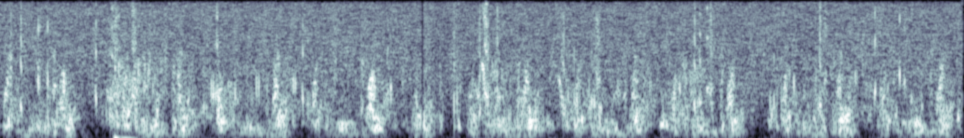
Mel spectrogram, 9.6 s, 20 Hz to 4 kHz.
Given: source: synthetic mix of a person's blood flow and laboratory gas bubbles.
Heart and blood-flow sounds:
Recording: Doppler ultrasound of blood flow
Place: precordium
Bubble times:
0.00-0.28 s: bubbles
0.38-0.62 s: bubbles
0.95-1.68 s: bubbles
2.03-2.42 s: bubbles
2.55-2.64 s: bubbles
2.92-3.15 s: bubbles
3.67-3.71 s: bubbles
3.87-3.97 s: bubbles
4.03-4.07 s: bubbles
4.40-4.48 s: bubbles
4.52-4.67 s: bubbles
4.75-5.27 s: bubbles
5.43-6.27 s: bubbles
6.46-7.20 s: bubbles
7.68-8.37 s: bubbles
8.55-8.95 s: bubbles
8.98-9.29 s: bubbles
9.57-9.65 s: bubbles
From the record:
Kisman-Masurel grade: 342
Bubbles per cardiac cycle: rolling drumbeat, 9 or more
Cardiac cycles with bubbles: 100%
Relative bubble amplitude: moderate (0.250 to 0.450)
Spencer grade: 3 (all of the cardiac periods contain showers or single bubble signals, but not dominating or overriding the cardiac motion signals)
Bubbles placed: only in the low amplitude regions of the cardiac cycle

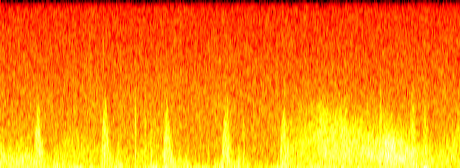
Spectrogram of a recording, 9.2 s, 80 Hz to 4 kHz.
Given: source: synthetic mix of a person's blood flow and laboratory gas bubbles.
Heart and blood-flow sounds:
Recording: Doppler ultrasound of blood flow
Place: subclavian vein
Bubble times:
1.99-2.47 s: bubbles
6.07-6.12 s: bubbles
8.19-8.63 s: bubbles
8.99-9.06 s: bubbles
From the record:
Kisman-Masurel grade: 121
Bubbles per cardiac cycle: 1 to 2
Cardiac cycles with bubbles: 10 to 50%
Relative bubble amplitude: barely perceptible (0.100 to 0.250)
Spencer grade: 2 (many but less than half of the cardiac periods contain bubble signals, singularly or in groups)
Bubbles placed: anywhere in the cardiac cycle

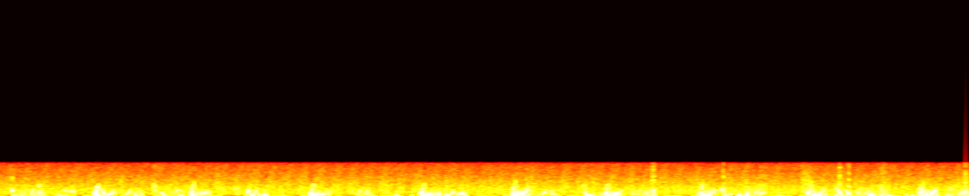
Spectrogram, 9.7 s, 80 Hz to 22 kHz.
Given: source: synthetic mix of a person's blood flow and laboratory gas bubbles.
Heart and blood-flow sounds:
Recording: Doppler ultrasound of blood flow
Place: precordium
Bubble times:
0.12-0.34 s: bubbles
0.40-0.48 s: bubbles
0.58-0.80 s: bubbles
1.36-1.44 s: bubbles
1.56-1.91 s: bubbles
2.37-2.44 s: bubbles
2.51-2.75 s: bubbles
3.98-4.05 s: bubbles
4.36-4.56 s: bubbles
4.61-4.71 s: bubbles
5.85-6.09 s: bubbles
6.14-6.25 s: bubbles
6.35-6.42 s: bubbles
6.47-6.62 s: bubbles
7.19-7.72 s: bubbles
8.37-8.64 s: bubbles
8.71-8.99 s: bubbles
9.08-9.13 s: bubbles
9.33-9.70 s: bubbles
From the record:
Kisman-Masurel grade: 242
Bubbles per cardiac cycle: several, 3 to 8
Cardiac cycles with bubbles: 100%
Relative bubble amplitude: moderate (0.250 to 0.450)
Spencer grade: 3 (all of the cardiac periods contain showers or single bubble signals, but not dominating or overriding the cardiac motion signals)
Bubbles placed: only in the low amplitude regions of the cardiac cycle

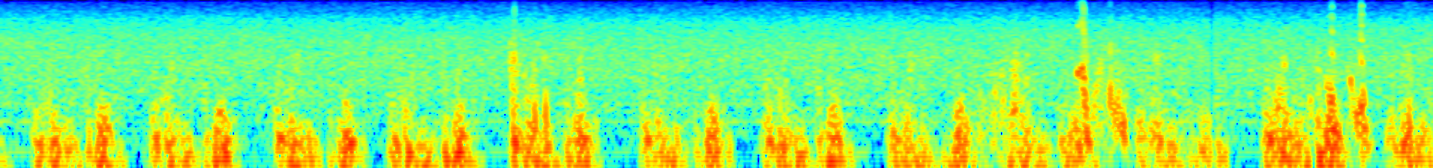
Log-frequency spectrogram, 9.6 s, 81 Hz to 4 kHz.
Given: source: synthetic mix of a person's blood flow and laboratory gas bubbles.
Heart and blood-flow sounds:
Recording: Doppler ultrasound of blood flow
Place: precordium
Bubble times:
3.37-3.68 s: bubbles
7.14-7.55 s: bubbles
8.80-8.92 s: bubbles
8.96-9.15 s: bubbles
9.34-9.45 s: bubbles
From the record:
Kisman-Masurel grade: 223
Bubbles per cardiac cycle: several, 3 to 8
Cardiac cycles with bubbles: 10 to 50%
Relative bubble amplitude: loud (0.450 to 0.775)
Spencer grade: 2 (many but less than half of the cardiac periods contain bubble signals, singularly or in groups)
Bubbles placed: anywhere in the cardiac cycle

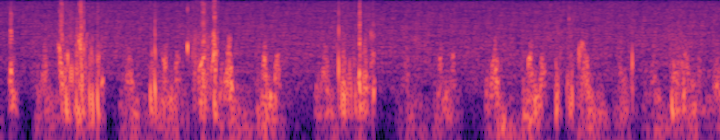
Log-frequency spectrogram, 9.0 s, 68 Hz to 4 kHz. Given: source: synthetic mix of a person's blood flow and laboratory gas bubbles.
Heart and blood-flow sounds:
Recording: Doppler ultrasound of blood flow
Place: precordium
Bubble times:
0.10-0.23 s: bubbles
0.71-1.30 s: bubbles
1.85-2.07 s: bubbles
2.30-2.73 s: bubbles
4.20-4.70 s: bubbles
6.92-7.02 s: bubbles
7.07-7.17 s: bubbles
7.21-7.33 s: bubbles
7.87-7.93 s: bubbles
8.36-8.59 s: bubbles
From the record:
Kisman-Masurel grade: 232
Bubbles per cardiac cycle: several, 3 to 8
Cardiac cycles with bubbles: 50 to 99%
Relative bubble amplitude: moderate (0.250 to 0.450)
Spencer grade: 3 (all of the cardiac periods contain showers or single bubble signals, but not dominating or overriding the cardiac motion signals)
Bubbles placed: only in the low amplitude regions of the cardiac cycle

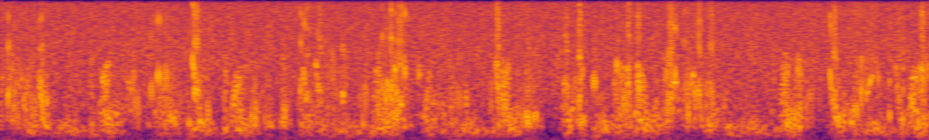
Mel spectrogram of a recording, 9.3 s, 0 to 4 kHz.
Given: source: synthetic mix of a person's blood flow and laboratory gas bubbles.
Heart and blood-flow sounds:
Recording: Doppler ultrasound of blood flow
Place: precordium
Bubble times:
0.00-0.53 s: bubbles
1.06-1.13 s: bubbles
1.25-1.41 s: bubbles
1.44-2.12 s: bubbles
2.41-2.74 s: bubbles
2.79-2.92 s: bubbles
2.97-3.48 s: bubbles
3.56-3.70 s: bubbles
3.79-4.13 s: bubbles
4.17-4.22 s: bubbles
4.46-4.69 s: bubbles
4.94-5.06 s: bubbles
5.14-5.44 s: bubbles
5.62-5.86 s: bubbles
5.90-6.07 s: bubbles
6.11-6.42 s: bubbles
6.61-7.17 s: bubbles
7.84-8.16 s: bubbles
8.27-8.81 s: bubbles
8.88-9.07 s: bubbles
9.15-9.29 s: bubbles
From the record:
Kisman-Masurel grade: 343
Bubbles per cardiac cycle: rolling drumbeat, 9 or more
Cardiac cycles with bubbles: 100%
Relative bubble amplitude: loud (0.450 to 0.775)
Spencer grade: 3 (all of the cardiac periods contain showers or single bubble signals, but not dominating or overriding the cardiac motion signals)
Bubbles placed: anywhere in the cardiac cycle

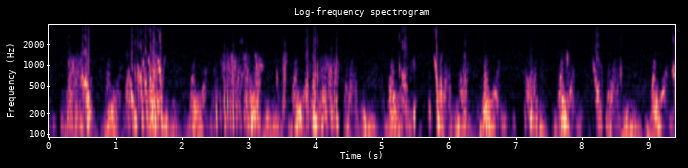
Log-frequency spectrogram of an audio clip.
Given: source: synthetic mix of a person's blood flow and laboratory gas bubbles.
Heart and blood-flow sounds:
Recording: Doppler ultrasound of blood flow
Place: precordium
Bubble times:
0.27-0.67 s: bubbles
1.14-1.76 s: bubbles
2.48-3.25 s: bubbles
3.40-3.60 s: bubbles
3.83-4.40 s: bubbles
5.24-5.52 s: bubbles
5.69-5.94 s: bubbles
6.15-6.30 s: bubbles
6.52-6.59 s: bubbles
7.11-7.29 s: bubbles
7.75-7.83 s: bubbles
8.15-8.33 s: bubbles
8.55-8.63 s: bubbles
9.33-9.40 s: bubbles
From the record:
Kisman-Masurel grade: 243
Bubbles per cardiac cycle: several, 3 to 8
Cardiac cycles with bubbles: 100%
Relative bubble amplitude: loud (0.450 to 0.775)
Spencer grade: 3 (all of the cardiac periods contain showers or single bubble signals, but not dominating or overriding the cardiac motion signals)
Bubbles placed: anywhere in the cardiac cycle

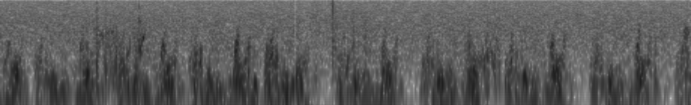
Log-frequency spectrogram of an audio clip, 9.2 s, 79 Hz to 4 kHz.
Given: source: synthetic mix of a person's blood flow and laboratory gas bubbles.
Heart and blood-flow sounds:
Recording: Doppler ultrasound of blood flow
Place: precordium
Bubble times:
1.13-1.19 s: bubbles
1.21-1.95 s: bubbles
6.19-6.37 s: bubbles
6.40-6.71 s: bubbles
8.70-8.76 s: bubbles
9.04-9.22 s: bubbles
From the record:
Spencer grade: 2 (many but less than half of the cardiac periods contain bubble signals, singularly or in groups)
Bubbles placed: anywhere in the cardiac cycle

